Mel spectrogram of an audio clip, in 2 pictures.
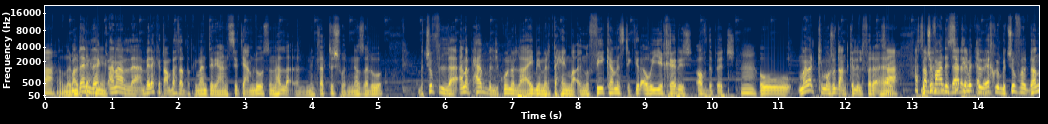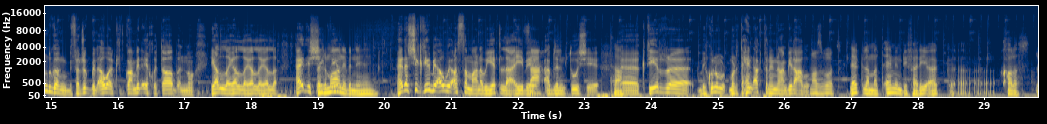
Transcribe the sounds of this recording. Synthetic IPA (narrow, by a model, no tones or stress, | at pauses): ɑbaʕɾeːnlːʔanalmbeɾakɪt̪ʕambɪħd̪ɑɾˤd̪okumænt̪ɾijaʕnisːɪt̪iʕa̰mluːsɪnɦalːa̰ʔmɪnt̪alaːt̪t̪ːʊʃhʊɾˤnːæzːaluː | bɪt̪ʃuːfɪlʔanabħɪbːlijkuːnulːaʕiːbimʊɾˤt̪aħiːnma̰ʕʔɪnːofikæmɪst̪ik̚t̪iːɾʔawɪjːexeːɾɪʒʔofðəpɪt̪t͡ʃwmanakːmowʒuːd̪ʕand̪kʊlːɪlfɑɾˤɑʔha | bɪt̪ːʃuːfʕand̪isːɪimɪt̪lʔexwibɪt̪ʃuːfɡand̪uɡanbɪjfarːɪk̚bɪlʔawːalkiːfkuːnʕabjɪlʔixʊt̪ˤɑːbʔɪnːojɑlˤːɑjɑlˤːɑjɑlˤːɑjɑlˤːɑhajd̪aʃːlmɑːnibɪnːɪheːje | hajd̪aʃːiːkt̪iːɾbijʔawːiʔɑsˤlɑnmaʕnawɪjːeːt̪ɪlːaʕiːbeʔablɪlmt̪uːʃisɑkt̪iːɾbjkuːnumʊɾt̪aħiːnʔak̚t̪ɑɾˤhɪnːiʕambjɪlʕabumɑzˤbuːt̪ˤ | leːknlamːaɪt̪ʔeːmɪnbɪfaɾiːʔak | xɑlɑsˤ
